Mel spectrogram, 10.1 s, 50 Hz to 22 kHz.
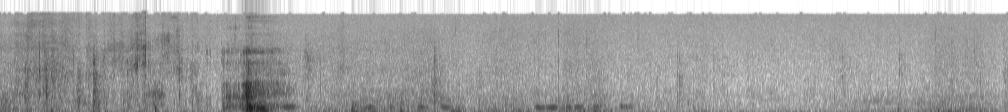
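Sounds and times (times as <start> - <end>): paper rustling and shuffling: 0.0 - 2.2.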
